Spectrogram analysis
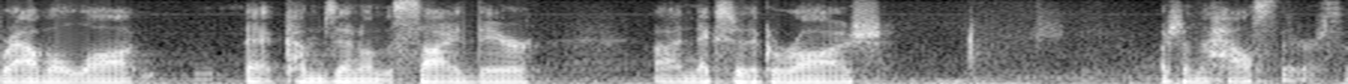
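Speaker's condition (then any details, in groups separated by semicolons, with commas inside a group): No condition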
